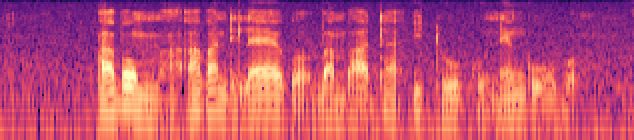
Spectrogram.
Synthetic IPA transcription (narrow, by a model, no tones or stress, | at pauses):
aɓom̩ma̰ʔaɓandʱilɛk̬ɔ̰ɓambʱatʰaʔid̥ʱuɡ̥ʱṵneŋʱuːɓɔ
